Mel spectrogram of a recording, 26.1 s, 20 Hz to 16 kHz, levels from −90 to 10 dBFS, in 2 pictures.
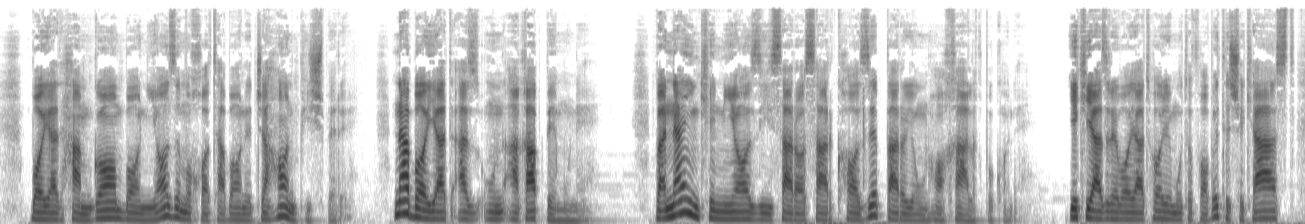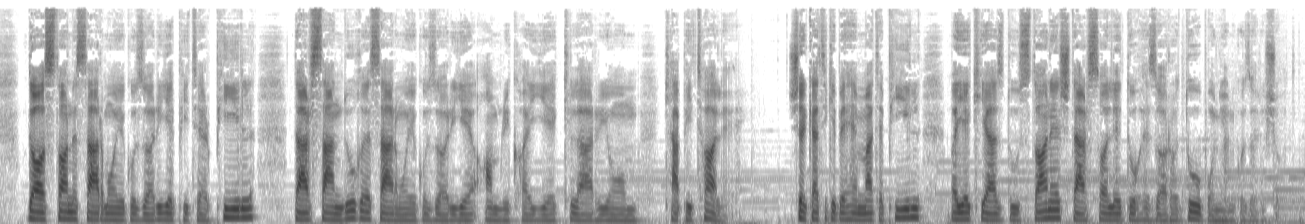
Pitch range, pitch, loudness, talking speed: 95-120 Hz, 105 Hz, -21 LUFS, 130 wpm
